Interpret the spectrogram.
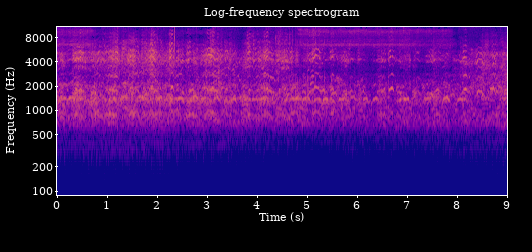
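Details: Snow geese leaving Sacramento National Wildlife Refuge at sunset in a huge flock, producing a loud, constant wall of barking honks, some clearer single notes standing out above the roar.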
